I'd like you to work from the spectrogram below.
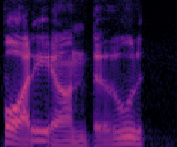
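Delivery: put-on Italian mobster accent. Two speakers redo movie lines in italian mobster accents. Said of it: "let's do it with in Italian mobster accents".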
